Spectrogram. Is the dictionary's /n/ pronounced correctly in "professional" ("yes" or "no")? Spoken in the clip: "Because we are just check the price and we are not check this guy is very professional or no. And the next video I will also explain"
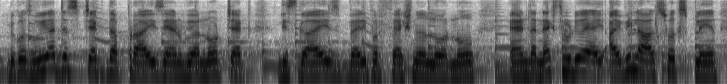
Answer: yes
